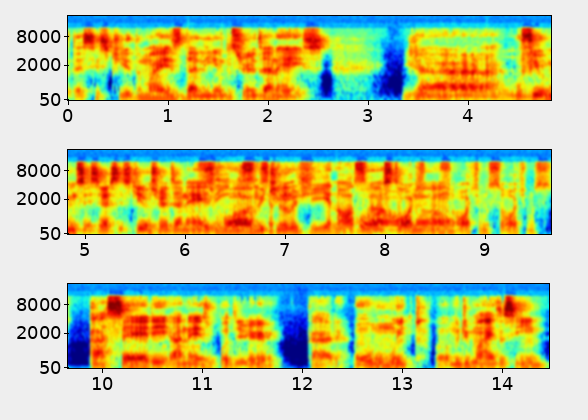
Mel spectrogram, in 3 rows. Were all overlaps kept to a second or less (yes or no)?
no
